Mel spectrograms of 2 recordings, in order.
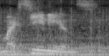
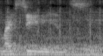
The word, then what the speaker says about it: Mycenaeans: some annoy some people the Mycenaeans it's pronounced yeah because some people get really upset if you save my scenes oh was I saying it wrong then no you're saying it correctly oh I was just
